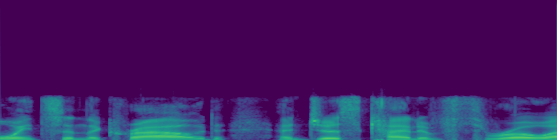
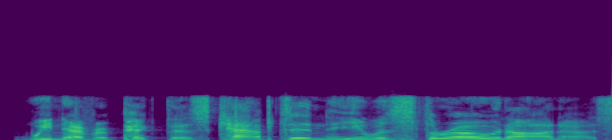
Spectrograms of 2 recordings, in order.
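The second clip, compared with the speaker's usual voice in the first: put-on stirring rallying cry, pitched high but held back; 5 semitones higher than usual. Voicing a bosun turning the crew toward mutiny: screaming to the crew. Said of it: "he starts screaming to the crew".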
